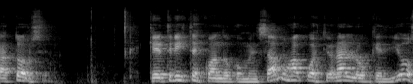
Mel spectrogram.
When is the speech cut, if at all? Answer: 1.4 s

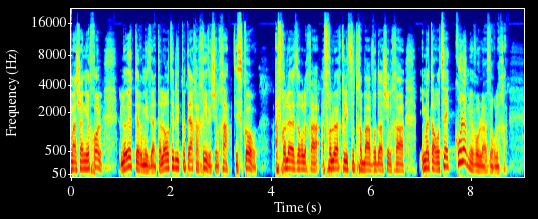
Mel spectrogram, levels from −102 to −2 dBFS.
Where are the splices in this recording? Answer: 3.2 s, 4.9 s, 6.9 s

